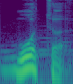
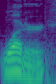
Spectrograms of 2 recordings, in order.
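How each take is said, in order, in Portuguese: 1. É dita com um sotaque britânico mais fechado. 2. O r é prolongado e o t é suavizado. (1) "o britânico é um pouco mais fechado" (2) "meio que puxando esse er, e o meu T é um pouquinho é, enrolado"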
